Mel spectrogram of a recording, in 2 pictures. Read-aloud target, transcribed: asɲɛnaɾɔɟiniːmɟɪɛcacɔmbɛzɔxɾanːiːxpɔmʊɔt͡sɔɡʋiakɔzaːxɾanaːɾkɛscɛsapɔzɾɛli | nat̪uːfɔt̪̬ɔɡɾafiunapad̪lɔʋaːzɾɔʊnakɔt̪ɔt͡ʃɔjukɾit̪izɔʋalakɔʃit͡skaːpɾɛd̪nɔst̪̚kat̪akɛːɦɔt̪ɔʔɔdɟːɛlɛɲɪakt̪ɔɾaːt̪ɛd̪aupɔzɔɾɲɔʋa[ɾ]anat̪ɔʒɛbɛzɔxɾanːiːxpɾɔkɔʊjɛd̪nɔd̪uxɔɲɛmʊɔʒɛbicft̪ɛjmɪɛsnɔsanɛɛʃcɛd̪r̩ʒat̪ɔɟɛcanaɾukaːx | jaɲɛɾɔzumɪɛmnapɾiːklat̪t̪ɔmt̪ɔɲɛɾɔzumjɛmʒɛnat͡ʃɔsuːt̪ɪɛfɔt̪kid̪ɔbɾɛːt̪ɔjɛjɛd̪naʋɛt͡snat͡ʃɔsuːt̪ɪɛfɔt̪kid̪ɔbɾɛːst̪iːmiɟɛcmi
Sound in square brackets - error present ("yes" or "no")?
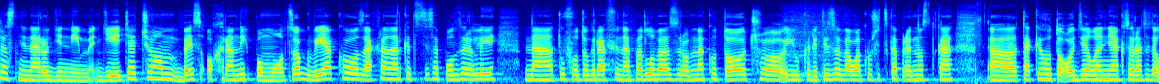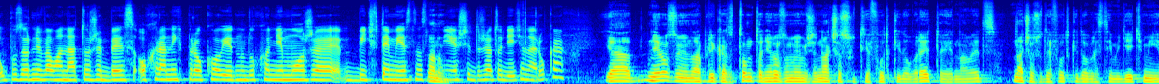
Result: yes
